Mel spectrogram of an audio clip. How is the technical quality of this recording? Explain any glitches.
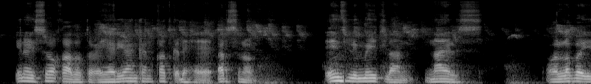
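Two short glitches come from damaged data in a compressed stream, at 1.4 s and from 3.39 to 3.45 s. Corrupted bytes make the decoder misread frames and lose sync until it finds the next valid header, so each spot gives a brief chirp or blip in the speech.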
